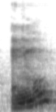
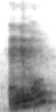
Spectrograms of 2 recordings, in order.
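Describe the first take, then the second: First: The last syllable sounds like mol. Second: The same.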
